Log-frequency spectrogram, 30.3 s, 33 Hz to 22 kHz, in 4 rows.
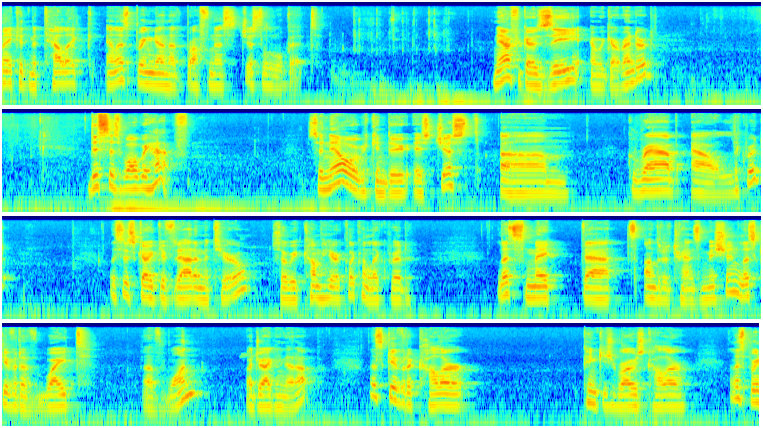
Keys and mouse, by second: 1.0-2.4 drag, 3.4 alt+a, 3.8 ctrl+s, 4.0 ctrl+s, 4.8 z, 10.2 z, 14.6 click, 21.4 click, 23.6-24.2 drag, 25.8 click, 29.8 click.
